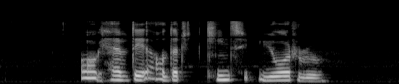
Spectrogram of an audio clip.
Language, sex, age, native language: Icelandic, female, 30-39, Icelandic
